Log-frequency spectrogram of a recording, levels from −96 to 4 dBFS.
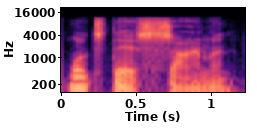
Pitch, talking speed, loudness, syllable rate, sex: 90 Hz, 145 wpm, -15 LUFS, 3.6 syllables/s, male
